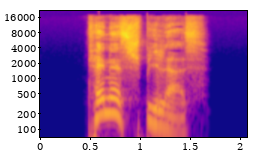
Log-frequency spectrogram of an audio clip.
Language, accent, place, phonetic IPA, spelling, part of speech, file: German, Germany, Berlin, [ˈtɛnɪsˌʃpiːlɐs], Tennisspielers, noun, De-Tennisspielers.ogg
- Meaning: genitive of Tennisspieler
